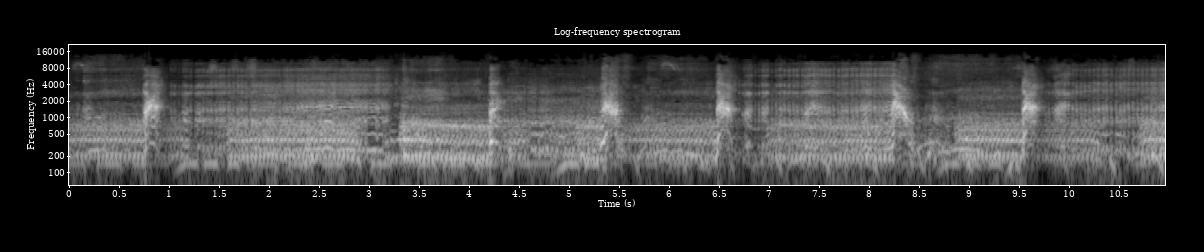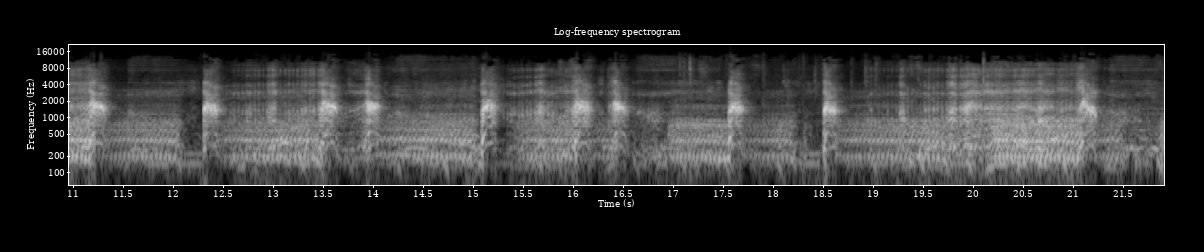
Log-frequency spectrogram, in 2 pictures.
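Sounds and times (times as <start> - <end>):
small dog barking: 0.8 - 1.0, 5.3 - 5.6, 6.5 - 6.8, 8.2 - 8.5, 9.5 - 9.8, 11.2 - 11.4, 13.5 - 14.2, 16.0 - 16.6, 21.0 - 21.3.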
